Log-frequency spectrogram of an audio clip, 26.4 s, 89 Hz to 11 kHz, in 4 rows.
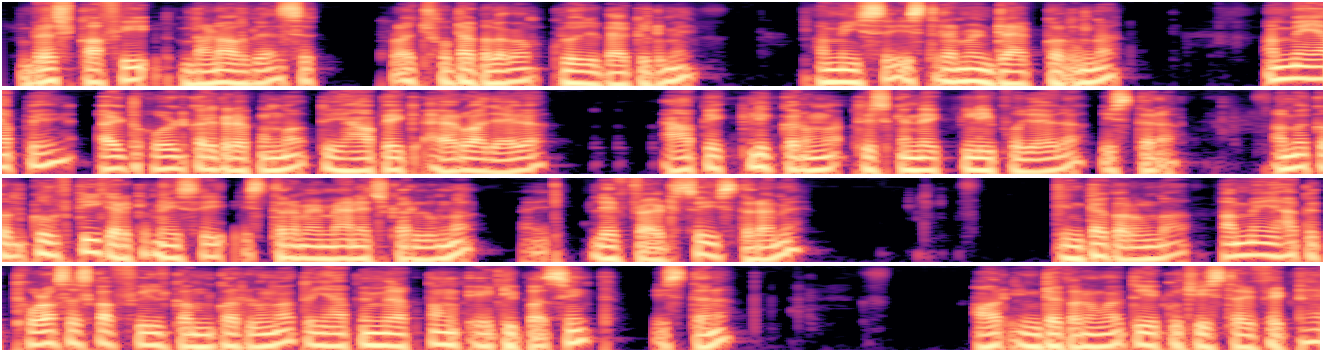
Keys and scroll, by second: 1.0 ctrl+z, 2.4 [, 13.4 ctrl+t, 18.6 Return, 22.1 8, 22.4 0, 25.0 Return.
